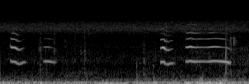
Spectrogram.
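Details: Stray cat in Japan, a pink-tinged cat under a boat that is gradually turning white, gives short high mewing calls: two quick mews, then after a pause another pair ending in a longer drawn-out meow, over low steady background rumble.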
